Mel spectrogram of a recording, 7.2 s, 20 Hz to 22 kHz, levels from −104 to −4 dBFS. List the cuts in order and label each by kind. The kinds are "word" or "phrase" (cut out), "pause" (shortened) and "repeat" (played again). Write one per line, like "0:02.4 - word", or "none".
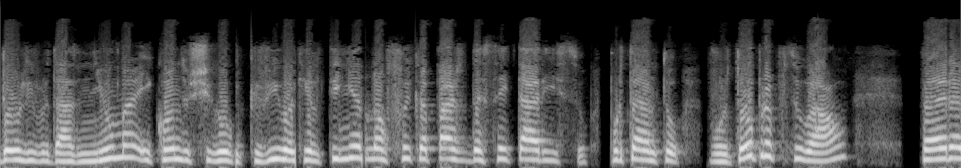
0:01.8 - word
0:02.2 - word
0:02.7 - word
0:03.5 - word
